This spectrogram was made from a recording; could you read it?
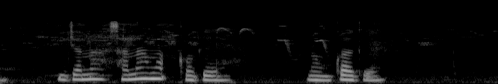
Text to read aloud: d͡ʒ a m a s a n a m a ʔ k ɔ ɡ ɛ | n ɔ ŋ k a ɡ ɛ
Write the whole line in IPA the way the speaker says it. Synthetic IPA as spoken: d͡ʒ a n a s a n a m a ʔ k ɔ ɡ ɛ | n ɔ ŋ k a ɡ ɛ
